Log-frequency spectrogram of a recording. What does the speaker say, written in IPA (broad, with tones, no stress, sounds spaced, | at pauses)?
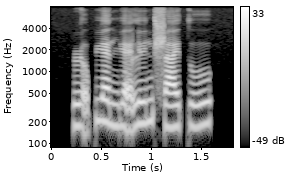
ɻ ɤ̰˨˩ p ɥ ɛ˥˩ n̪ ɥ ɛ̰˨˩ l y˧˥ n ʂ a˧˥ ɪ̯ t̪ u˧˥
